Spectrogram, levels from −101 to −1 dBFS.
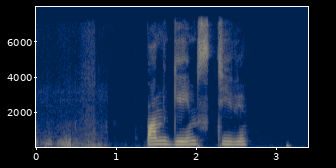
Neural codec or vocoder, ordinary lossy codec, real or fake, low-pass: none; none; real; 7.2 kHz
